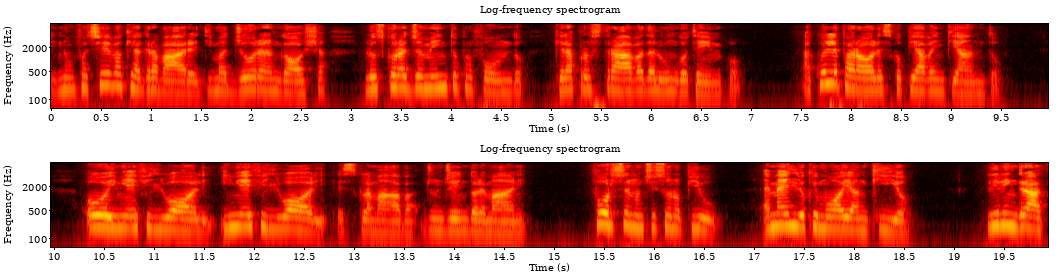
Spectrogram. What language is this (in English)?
Italian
